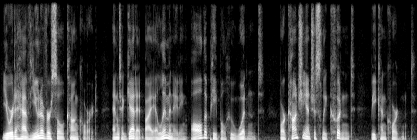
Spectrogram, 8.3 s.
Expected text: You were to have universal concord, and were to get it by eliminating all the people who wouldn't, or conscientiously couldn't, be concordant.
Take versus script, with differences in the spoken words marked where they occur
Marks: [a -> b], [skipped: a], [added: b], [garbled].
You were to have universal concord, and [skipped: were] to get it by eliminating all the people who wouldn't, or conscientiously couldn't, be concordant.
